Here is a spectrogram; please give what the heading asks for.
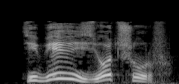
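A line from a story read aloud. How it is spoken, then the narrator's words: Tired, smiling. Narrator (Russian): устало улыбнулся я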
